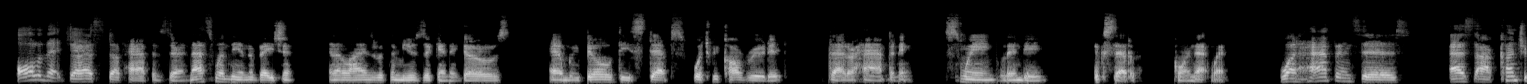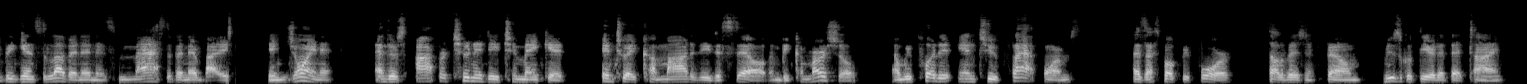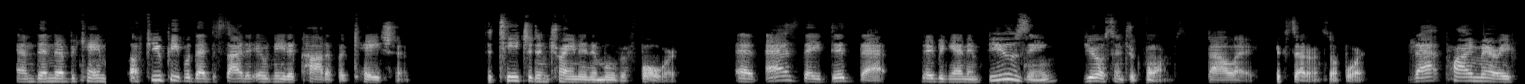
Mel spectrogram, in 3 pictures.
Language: English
